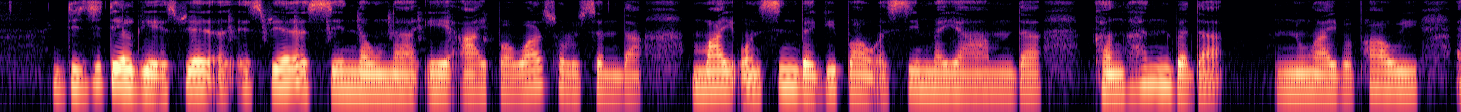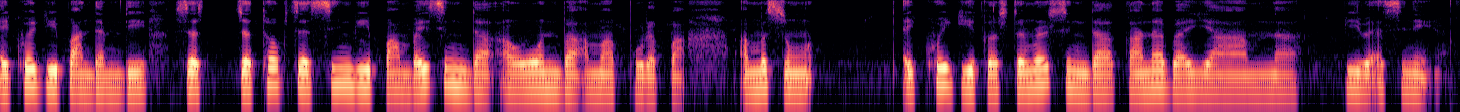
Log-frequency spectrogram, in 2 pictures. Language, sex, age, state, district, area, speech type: Manipuri, female, 45-60, Manipur, Kangpokpi, urban, read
